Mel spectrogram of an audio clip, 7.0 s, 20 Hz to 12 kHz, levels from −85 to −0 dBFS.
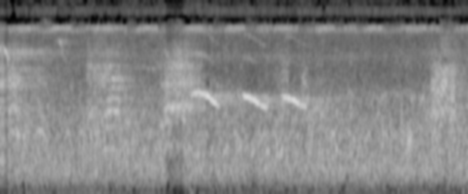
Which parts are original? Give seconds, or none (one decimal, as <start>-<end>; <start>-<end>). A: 0.0-0.5; 3.2-5.9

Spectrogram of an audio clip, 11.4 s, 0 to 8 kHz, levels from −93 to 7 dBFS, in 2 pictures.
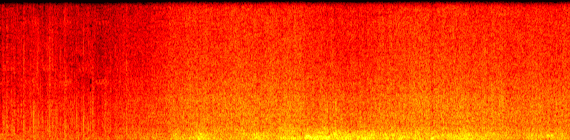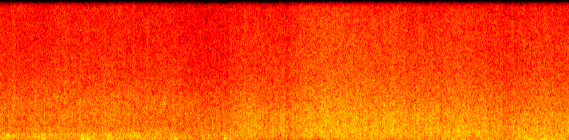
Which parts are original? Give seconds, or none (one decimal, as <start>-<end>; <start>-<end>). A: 0.0-5.1; 6.2-11.4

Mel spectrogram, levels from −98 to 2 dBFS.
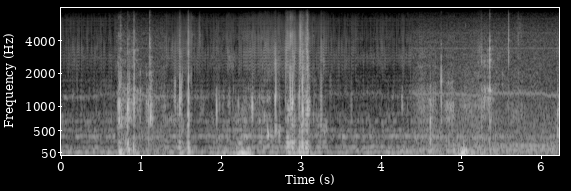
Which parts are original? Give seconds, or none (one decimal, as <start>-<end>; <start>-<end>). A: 0.7-1.3; 4.4-6.2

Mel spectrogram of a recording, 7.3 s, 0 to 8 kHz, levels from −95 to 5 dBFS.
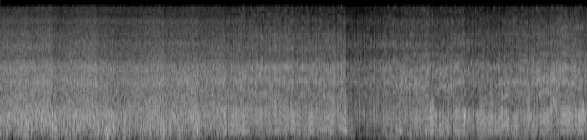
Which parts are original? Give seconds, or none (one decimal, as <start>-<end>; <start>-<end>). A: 0.0-2.8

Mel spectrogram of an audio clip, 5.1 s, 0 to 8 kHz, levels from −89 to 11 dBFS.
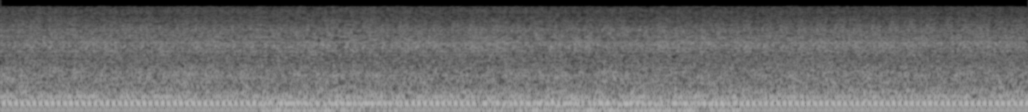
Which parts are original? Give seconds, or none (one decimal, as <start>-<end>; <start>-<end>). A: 0.0-1.3; 2.0-2.4; 3.7-5.1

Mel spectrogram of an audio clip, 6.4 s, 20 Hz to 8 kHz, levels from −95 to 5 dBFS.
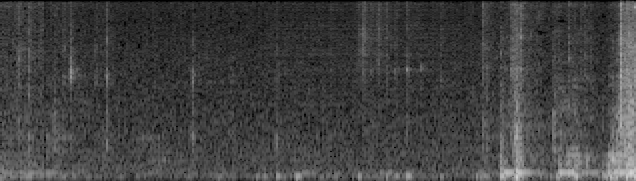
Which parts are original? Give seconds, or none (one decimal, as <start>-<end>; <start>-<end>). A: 0.0-2.7; 4.6-6.4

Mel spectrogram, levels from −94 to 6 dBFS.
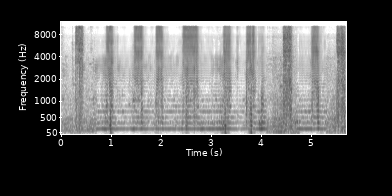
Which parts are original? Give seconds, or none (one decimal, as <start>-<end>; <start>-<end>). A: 0.0-0.7; 4.1-4.7; 5.3-5.7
